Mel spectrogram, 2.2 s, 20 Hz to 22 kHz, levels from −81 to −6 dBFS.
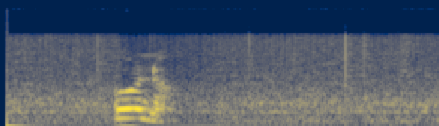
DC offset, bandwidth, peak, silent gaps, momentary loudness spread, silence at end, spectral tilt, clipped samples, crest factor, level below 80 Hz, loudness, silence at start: under 0.1%; 7.4 kHz; 0 dBFS; none; 18 LU; 0 s; -4.5 dB/octave; under 0.1%; 18 dB; -44 dBFS; -16 LUFS; 0.05 s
